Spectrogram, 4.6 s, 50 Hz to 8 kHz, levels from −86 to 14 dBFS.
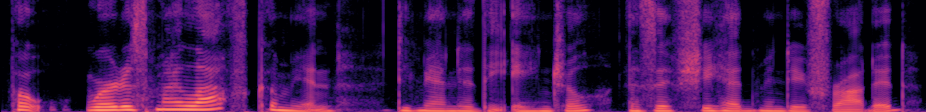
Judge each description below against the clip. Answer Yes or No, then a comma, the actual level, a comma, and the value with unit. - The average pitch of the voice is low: No, medium, 180 Hz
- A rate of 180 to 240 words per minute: Yes, fast, 205 wpm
